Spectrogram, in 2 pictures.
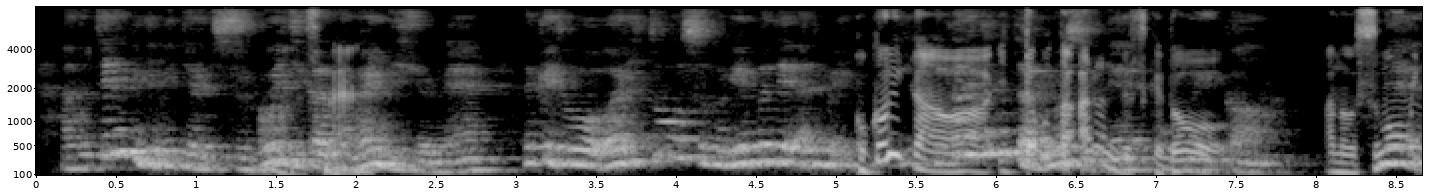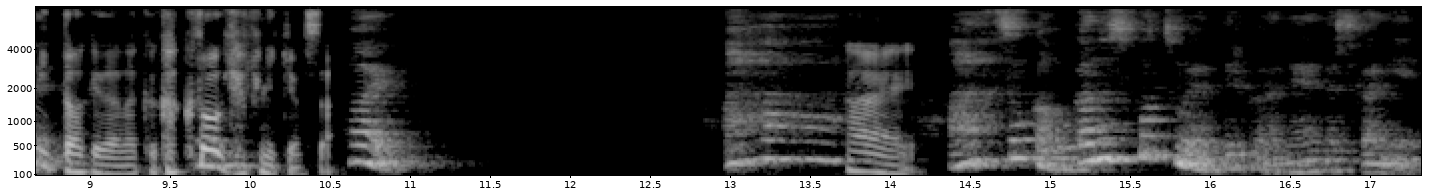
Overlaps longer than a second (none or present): present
